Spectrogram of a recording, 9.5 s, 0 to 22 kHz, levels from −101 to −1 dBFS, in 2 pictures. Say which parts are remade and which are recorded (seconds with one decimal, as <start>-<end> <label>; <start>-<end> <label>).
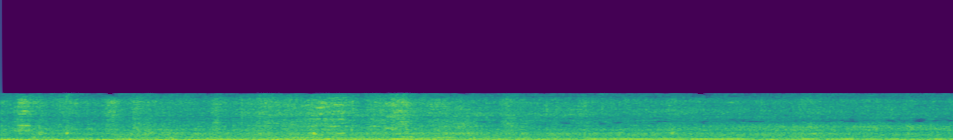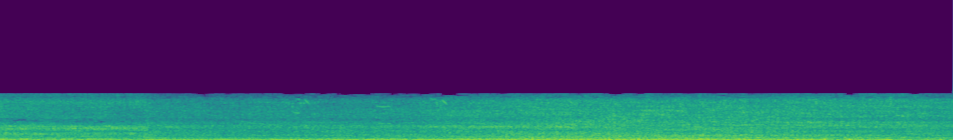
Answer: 0.0-9.5 recorded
